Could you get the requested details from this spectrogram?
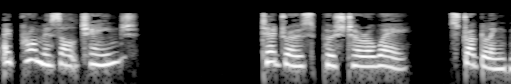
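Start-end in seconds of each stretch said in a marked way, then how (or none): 0.0-1.4 high, ashamed promise; small, pleading voice; tearful whisper. A narrator's reading. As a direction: promise through tears in a higher pitch. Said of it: "Sophie whispered through shamed tears".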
